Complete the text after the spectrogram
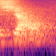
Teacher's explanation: It's the third tone, the one that goes down and up.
